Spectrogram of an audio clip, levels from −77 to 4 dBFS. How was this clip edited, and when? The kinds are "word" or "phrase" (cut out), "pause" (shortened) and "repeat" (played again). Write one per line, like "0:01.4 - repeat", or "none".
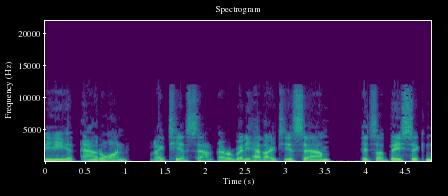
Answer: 0:01.3 - word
